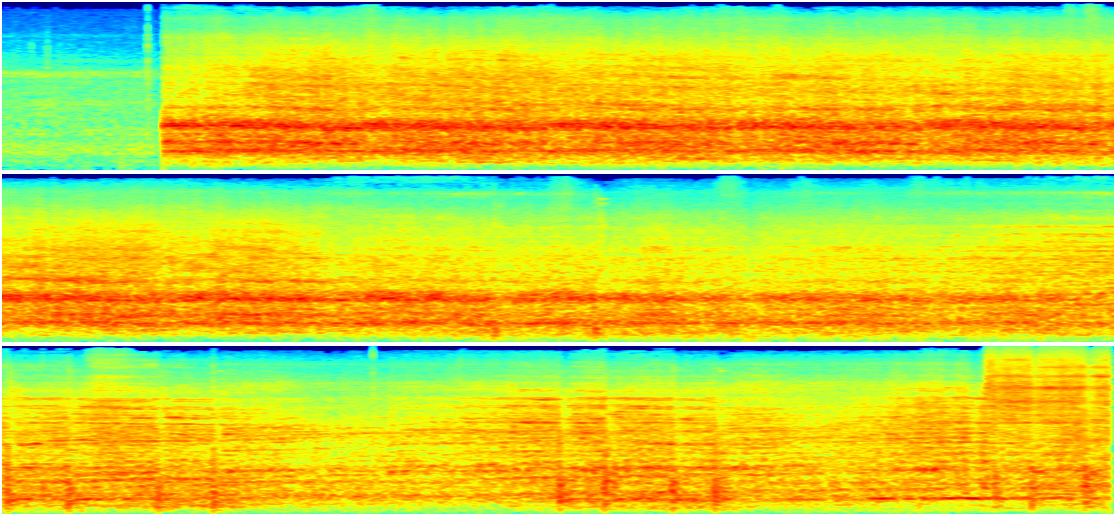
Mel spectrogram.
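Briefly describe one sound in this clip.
A train rolls slowly past close by, its wheels squealing and rumbling.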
